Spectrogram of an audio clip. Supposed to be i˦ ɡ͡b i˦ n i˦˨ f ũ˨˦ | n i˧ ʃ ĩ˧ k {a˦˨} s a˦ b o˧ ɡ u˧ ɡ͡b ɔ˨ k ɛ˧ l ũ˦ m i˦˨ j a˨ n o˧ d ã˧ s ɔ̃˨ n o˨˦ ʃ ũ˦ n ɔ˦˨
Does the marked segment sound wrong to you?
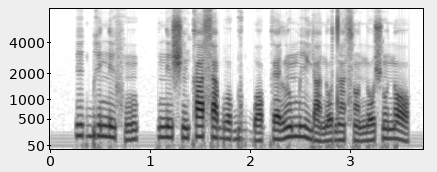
yes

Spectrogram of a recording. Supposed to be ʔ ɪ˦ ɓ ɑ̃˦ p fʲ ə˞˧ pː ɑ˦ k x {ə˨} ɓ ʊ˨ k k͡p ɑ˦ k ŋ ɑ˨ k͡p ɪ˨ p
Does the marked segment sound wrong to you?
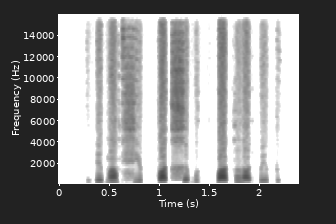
no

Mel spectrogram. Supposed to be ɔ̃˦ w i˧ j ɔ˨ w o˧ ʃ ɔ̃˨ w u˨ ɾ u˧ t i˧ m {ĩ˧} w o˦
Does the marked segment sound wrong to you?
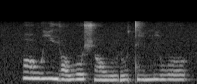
yes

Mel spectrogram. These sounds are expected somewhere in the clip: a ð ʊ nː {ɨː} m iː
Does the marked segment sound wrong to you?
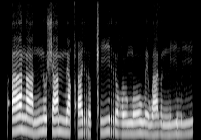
yes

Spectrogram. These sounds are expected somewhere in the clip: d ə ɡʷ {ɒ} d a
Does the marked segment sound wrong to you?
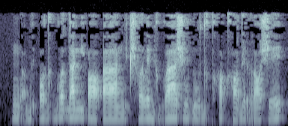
yes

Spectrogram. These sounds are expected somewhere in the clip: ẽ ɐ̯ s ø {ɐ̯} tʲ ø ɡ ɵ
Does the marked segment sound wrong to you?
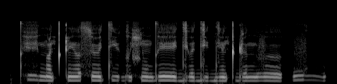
yes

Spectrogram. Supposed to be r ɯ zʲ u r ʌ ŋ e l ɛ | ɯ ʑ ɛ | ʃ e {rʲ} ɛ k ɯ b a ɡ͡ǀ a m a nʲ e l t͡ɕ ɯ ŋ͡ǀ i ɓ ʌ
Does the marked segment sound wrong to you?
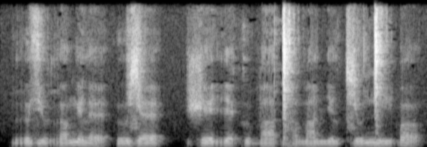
no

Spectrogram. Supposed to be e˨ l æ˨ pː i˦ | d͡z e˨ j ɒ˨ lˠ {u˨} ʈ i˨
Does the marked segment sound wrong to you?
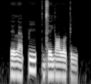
no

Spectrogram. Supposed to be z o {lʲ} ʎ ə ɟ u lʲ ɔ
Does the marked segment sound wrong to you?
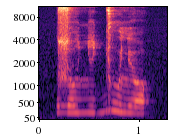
yes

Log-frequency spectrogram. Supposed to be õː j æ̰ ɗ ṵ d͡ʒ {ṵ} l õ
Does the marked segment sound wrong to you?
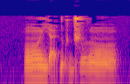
yes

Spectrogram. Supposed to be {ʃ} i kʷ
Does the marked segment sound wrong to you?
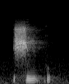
no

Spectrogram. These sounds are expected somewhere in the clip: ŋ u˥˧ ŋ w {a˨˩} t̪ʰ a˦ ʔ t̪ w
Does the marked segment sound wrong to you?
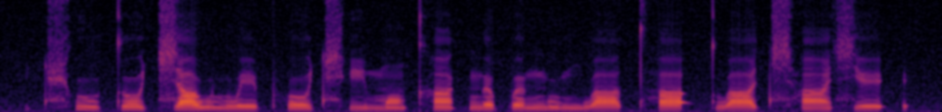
no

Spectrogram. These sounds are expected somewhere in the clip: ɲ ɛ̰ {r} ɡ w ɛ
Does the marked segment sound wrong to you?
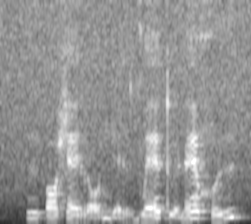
no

